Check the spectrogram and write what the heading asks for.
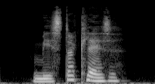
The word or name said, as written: mesterklasse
